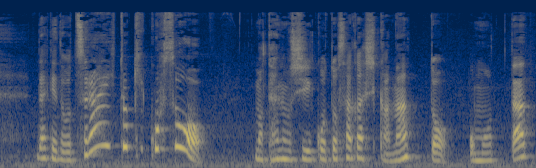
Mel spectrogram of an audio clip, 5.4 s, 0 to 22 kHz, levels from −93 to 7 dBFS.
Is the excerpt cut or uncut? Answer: uncut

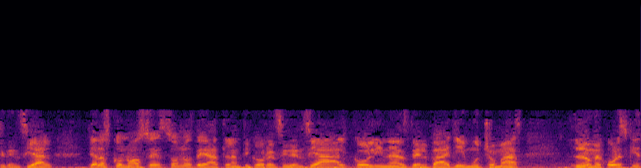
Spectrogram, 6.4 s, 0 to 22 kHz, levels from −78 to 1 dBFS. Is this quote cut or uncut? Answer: uncut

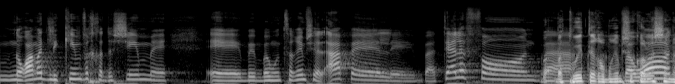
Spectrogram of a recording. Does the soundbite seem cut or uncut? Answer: cut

